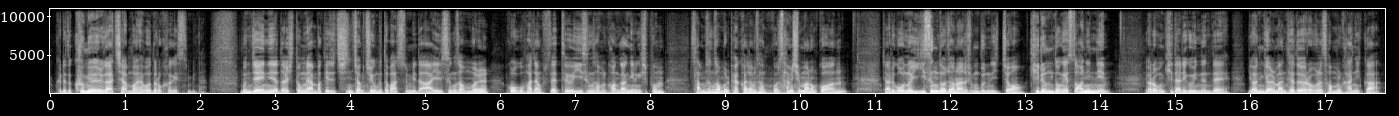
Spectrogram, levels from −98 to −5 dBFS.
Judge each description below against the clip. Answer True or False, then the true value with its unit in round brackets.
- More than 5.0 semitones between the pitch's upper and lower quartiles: True (5.5 semitones)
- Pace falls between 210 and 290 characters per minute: False (390 characters per minute)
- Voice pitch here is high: False (120 Hz)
